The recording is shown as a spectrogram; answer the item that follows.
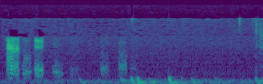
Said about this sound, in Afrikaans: nee, jy breek nou julle op.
